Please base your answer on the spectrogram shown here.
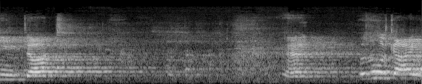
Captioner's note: audience giggles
